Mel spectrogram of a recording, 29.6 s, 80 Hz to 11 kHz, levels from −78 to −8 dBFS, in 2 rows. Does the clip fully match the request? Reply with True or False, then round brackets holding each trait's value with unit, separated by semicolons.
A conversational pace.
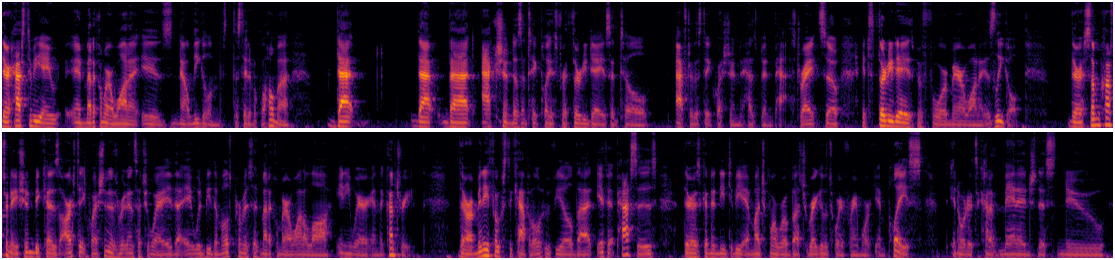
False (215 wpm)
